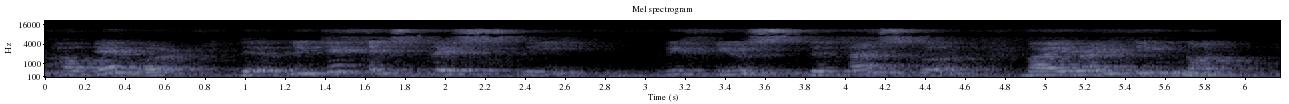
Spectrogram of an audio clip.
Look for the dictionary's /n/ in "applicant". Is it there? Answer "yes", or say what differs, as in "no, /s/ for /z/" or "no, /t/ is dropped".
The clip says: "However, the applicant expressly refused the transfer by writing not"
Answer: no, /n/ is dropped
